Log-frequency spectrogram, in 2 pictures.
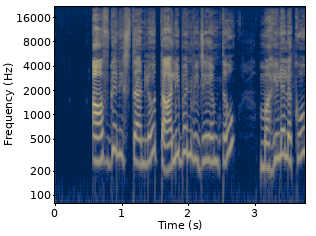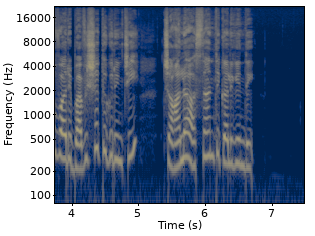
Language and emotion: Telugu, fearful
